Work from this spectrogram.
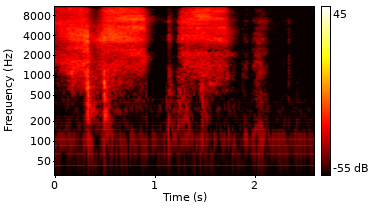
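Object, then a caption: Large glossy-paged paper lookbook. A hand smooths a glossy photo page of a large, thick paper lookbook flat, then flips to the next page. Two sharp, crisp ticks open a bright, papery swish, followed by a second, softer rustling sweep as the page turns, all quiet and high-pitched with almost no low end.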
